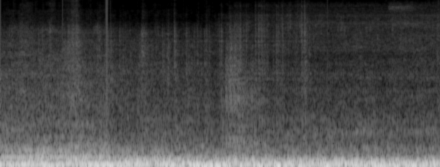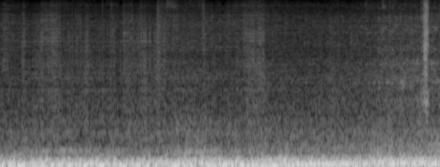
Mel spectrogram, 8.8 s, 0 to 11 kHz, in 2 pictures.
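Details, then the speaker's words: 1959 AMC Rambler 3-speed automatic, sat 40 years, after Seafoam Trans Tune, filter unchanged, first to second only: pulls away in first with smooth low drone, then quick clean upshift with no slip or flare; shifting now normal. "Here we go, first gear. Second gear. Easy, boom, that's it. It's fixed."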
